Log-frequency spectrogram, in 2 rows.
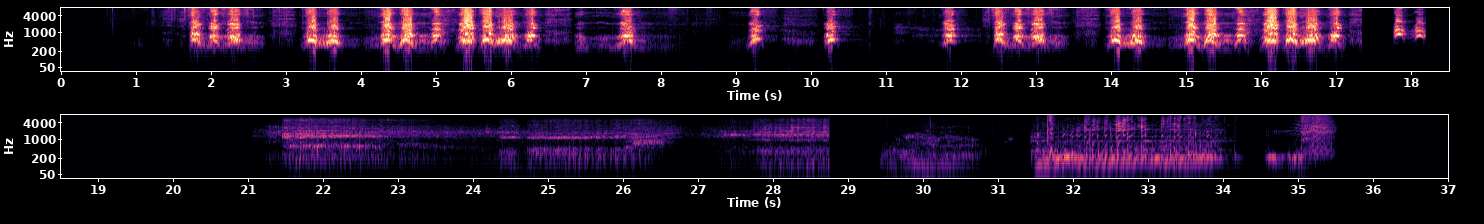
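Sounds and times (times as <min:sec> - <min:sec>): dog barking: 0:01.7 - 0:07.9, 0:09.2 - 0:09.6, 0:10.2 - 0:18.2, 0:31.1 - 0:31.4.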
